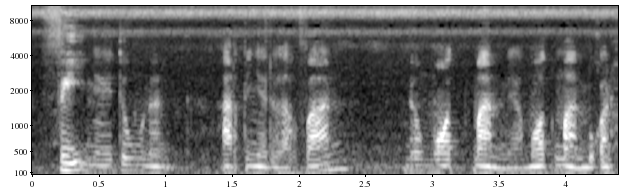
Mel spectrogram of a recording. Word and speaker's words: Motman: juga kurang tahu v-nya itu artinya adalah Van motman ya motman bukan Hotman kalau Hotman Hotman Paris ini motman Van motman jadi keluarga PR Van mman gitu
